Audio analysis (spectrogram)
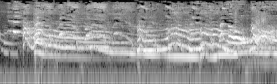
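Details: Dog howl with a long low sustained tone beneath higher wailing voices that swoop upward and droop down again, layered and mournful, with a brief sharp onset and a rising cry near the end.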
